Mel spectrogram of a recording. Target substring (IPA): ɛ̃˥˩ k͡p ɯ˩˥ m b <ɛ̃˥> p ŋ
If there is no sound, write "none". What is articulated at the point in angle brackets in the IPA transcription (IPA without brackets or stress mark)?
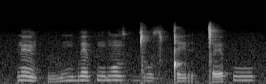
ɛ˥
